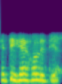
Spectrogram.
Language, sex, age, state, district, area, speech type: Assamese, female, 18-30, Assam, Charaideo, urban, conversation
